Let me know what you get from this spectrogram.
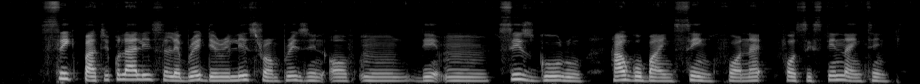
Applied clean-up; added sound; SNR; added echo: none; none; none; none.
